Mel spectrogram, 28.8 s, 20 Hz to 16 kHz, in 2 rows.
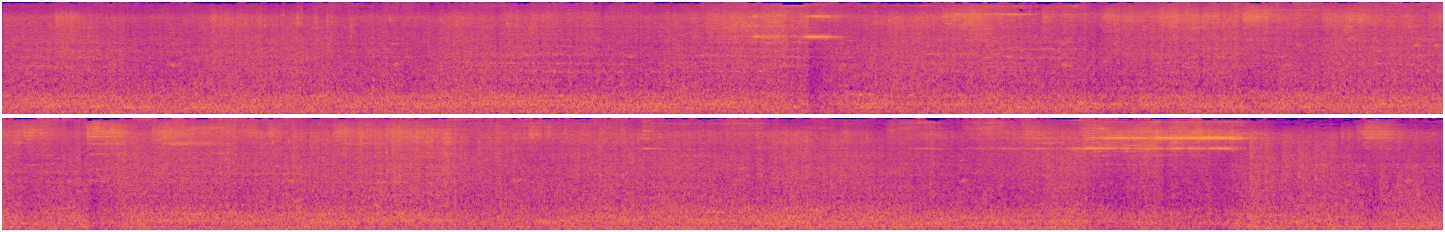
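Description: Freight train of autorack cars rolling past close by: a steady loud rumble and rattle of steel wheels on the rails. Brief high-pitched wheel squeals cut in about 8 and 10 seconds in and again near the end.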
